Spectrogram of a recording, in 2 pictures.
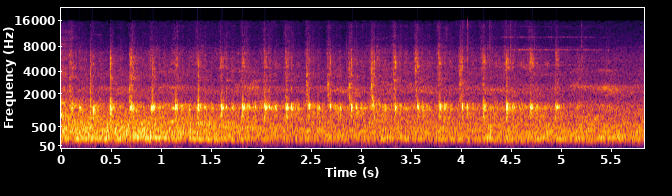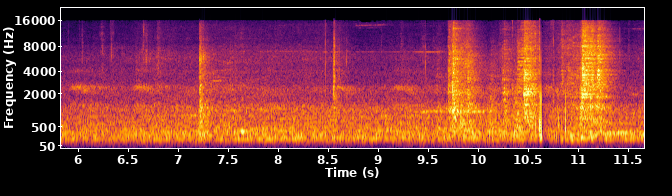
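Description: Thin metal rod stirring thick yellow screen-printing ink in a small plastic cup, a fast regular scraping and clicking about four or five strokes a second that stops about five seconds in. Near the end, a couple of short, louder rustling noises.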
